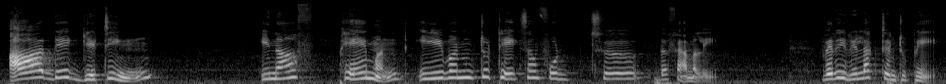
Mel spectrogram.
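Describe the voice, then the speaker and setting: Slow-speaking Sri Lankan-accented woman presenter. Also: a little high. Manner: emphatic, halting, repeats phrases. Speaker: programme presenter. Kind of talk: earnest unscripted appeal to viewers.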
